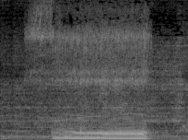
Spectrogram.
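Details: Snoring in a sleeping Boston terrier: a single drawn-out snore with a whining, musical tone over steady room noise, while he sleeps showing his little teeth.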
